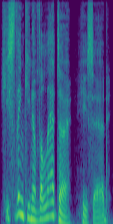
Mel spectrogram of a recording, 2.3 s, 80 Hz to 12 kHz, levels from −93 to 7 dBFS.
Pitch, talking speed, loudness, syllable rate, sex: 150 Hz, 185 wpm, -21 LUFS, 4.4 syllables/s, male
